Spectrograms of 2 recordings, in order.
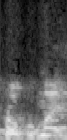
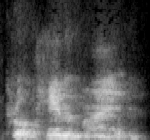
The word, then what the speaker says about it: propanamide: If you said propamine though, most people would know what you're talking about. But it's technically you missed the syllable.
